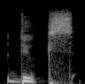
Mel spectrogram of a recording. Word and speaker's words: Dukes: Dukes. – And how do you spell that, sir? – D-U-K-E-S.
